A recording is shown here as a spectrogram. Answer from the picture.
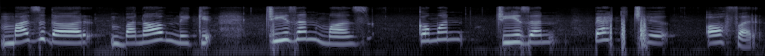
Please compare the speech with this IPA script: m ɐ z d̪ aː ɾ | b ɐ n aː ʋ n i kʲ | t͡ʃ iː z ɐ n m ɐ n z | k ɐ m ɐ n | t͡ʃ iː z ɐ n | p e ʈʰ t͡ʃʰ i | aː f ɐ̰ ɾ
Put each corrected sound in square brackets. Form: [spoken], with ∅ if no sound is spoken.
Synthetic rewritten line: m ɐ z d̪ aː ɾ | b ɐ n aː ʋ n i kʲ | t͡ʃ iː z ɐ n m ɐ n z | k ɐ m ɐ n | t͡ʃ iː z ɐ n | p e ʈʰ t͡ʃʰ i | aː f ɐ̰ ɾ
